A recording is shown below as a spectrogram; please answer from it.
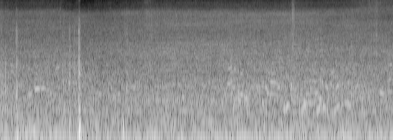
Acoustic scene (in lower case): residential area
